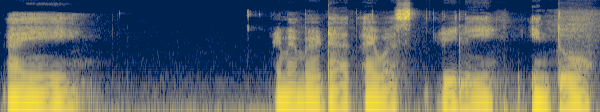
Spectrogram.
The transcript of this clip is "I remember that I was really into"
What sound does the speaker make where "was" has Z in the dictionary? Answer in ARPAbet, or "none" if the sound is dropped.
S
